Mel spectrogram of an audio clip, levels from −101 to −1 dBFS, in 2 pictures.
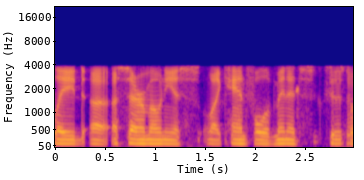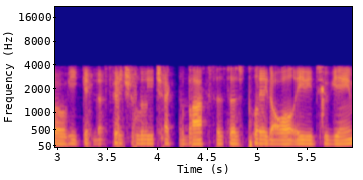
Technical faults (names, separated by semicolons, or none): repeated packet loss (robotic sound)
